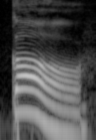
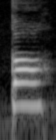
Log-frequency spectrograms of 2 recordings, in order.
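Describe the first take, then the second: First: The syllable is said on a falling tone. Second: The syllable is said on a high tone. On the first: "Et pour un ton descendant" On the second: "Pour un ton haut"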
